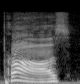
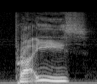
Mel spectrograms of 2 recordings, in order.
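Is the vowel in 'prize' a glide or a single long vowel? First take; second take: single vowel; glide. First: The vowel is a single long 'ah' sound. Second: The vowel glides from 'ah' toward 'ee'. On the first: This is how older Southern speakers say it. "older Georgians pronounce the word prize as P-R-A-H-Z" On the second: This is how younger Southern speakers say it. "the younger speakers ... they say prize"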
